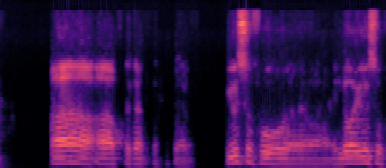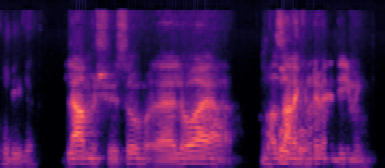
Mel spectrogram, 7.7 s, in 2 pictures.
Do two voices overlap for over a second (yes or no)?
no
